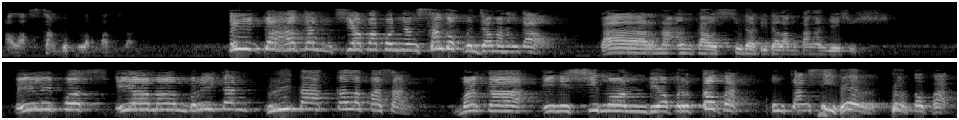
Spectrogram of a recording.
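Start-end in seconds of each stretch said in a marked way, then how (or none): 2.2-5.4 much higher, louder sermon cadence; full-force preaching. Acted. Preacher urging the congregation, loud full-force preaching. 9.7-19.0 much higher, louder, slow sermon chant; slow preaching. Acted. Preacher telling of Philip and Simon, slow raised chant.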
